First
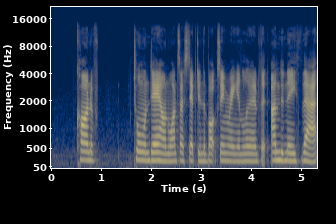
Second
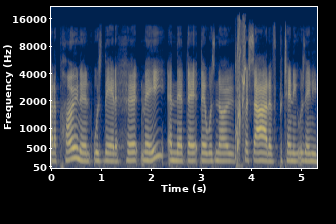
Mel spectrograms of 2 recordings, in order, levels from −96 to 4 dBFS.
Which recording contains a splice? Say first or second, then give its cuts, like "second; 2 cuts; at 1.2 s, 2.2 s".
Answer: second; 1 cut; at 3.7 s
